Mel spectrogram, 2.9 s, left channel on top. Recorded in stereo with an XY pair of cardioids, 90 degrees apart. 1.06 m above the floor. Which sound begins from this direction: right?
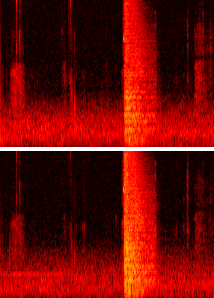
A gunshot, at 1.6 s.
